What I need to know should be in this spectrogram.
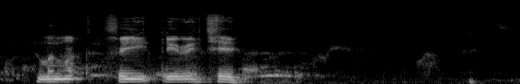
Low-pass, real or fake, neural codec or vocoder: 10.8 kHz; fake; codec, 24 kHz, 1 kbps, SNAC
